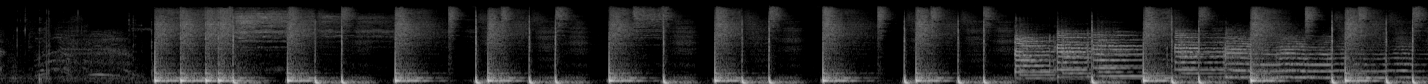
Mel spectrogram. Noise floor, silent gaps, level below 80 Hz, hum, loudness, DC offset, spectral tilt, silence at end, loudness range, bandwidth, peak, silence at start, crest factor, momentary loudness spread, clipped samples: -49 dBFS; none; -40 dBFS; none; -28 LUFS; under 0.1%; -4.5 dB/octave; 0 s; 3 LU; 16.5 kHz; -6 dBFS; 0 s; 22 dB; 16 LU; under 0.1%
